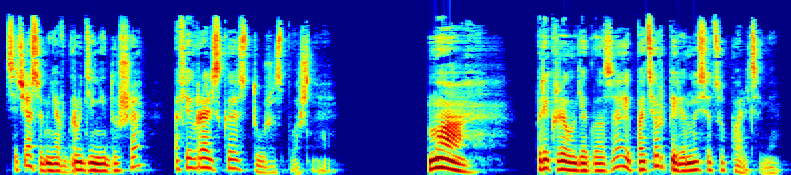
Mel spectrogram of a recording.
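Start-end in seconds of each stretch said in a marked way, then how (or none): 4.3-4.7 loud, pleading "Ma!"; exasperated outburst. Acted. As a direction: cut her off with a firm call. Son calls out to mother.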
